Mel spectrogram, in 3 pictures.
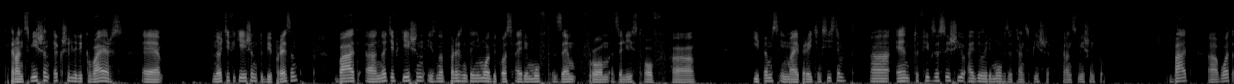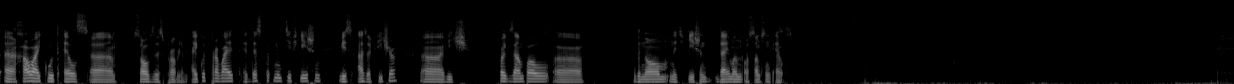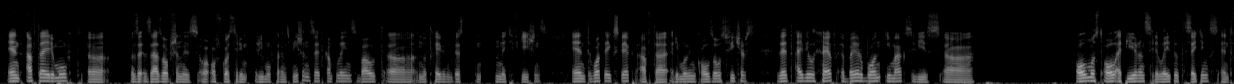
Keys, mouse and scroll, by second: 2.6 super+o, 3.5 click, 4.0 ctrl+n, 4.2 ctrl+a, 4.5 ctrl+space, 7.1 ctrl+n, 7.9 ctrl+g, 8.1 ctrl+space, 8.2 ctrl+p, 8.5 ctrl+g, 8.8 ctrl+space, 8.9 ctrl+p, 9.1 alt+;, 9.4 ctrl+s, 9.8 super+r.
